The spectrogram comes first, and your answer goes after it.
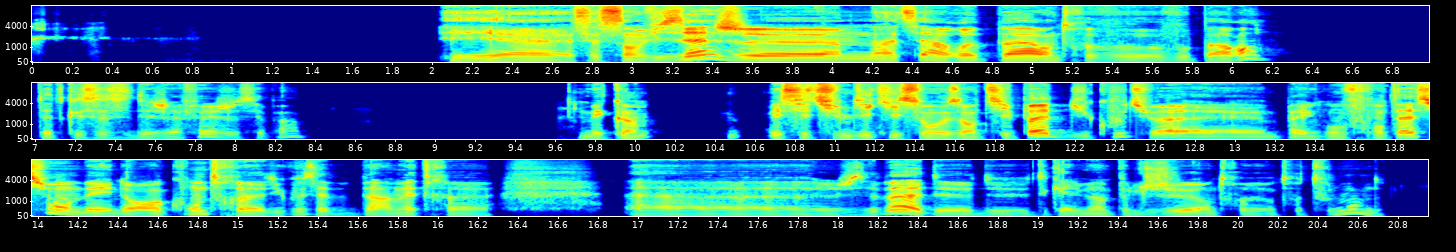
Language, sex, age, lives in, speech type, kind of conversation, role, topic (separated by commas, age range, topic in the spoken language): French, male, 35-39, France, conversation, advice, advisor, Comment décrirais-tu la pression familiale que tu ressens concernant ton choix de carrière ou de mariage ?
